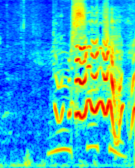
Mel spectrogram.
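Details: A female alpaca on a farm in County Kilkenny, Ireland, "sings," giving a brief nasal, wavering hum that rises and falls in pitch.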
